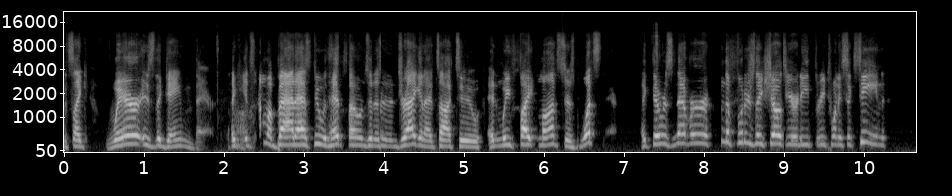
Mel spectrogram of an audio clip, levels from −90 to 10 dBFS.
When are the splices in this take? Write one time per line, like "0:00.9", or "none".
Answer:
0:01.9
0:02.4
0:03.9
0:05.2
0:06.4
0:06.7
0:08.2
0:09.0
